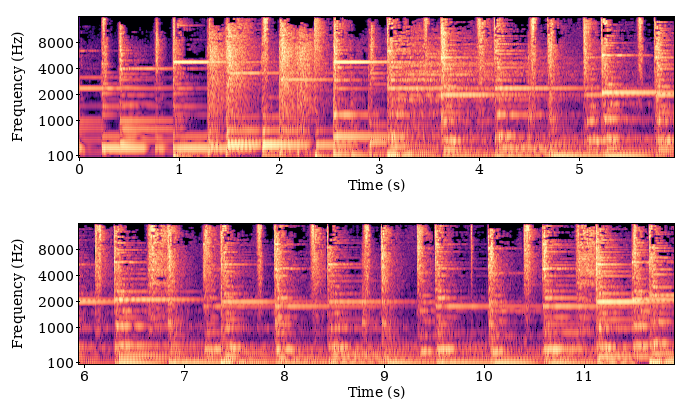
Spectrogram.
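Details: Bright chiming, jingly music with bell-like notes and a bouncing bass line, no animal voice heard.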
